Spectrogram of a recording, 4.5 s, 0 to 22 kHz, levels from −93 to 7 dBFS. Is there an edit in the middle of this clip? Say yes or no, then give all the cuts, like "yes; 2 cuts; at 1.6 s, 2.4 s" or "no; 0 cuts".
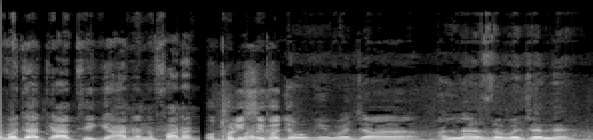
yes; 1 cut; at 1.6 s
